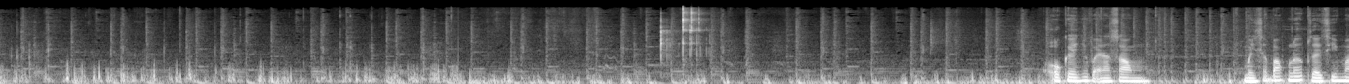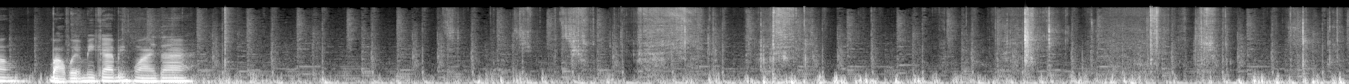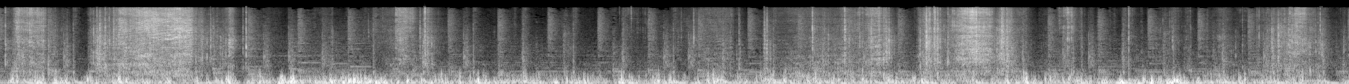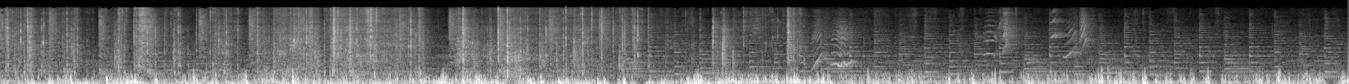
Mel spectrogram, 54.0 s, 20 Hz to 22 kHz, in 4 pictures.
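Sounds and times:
background music: 0.0s - 53.9s.

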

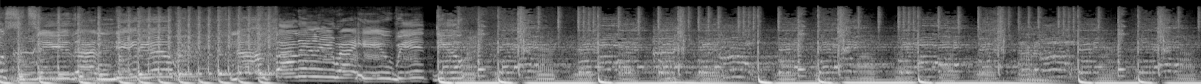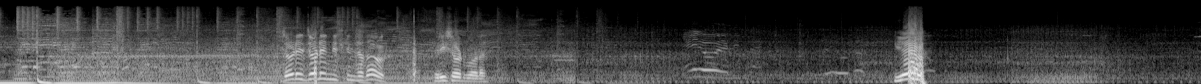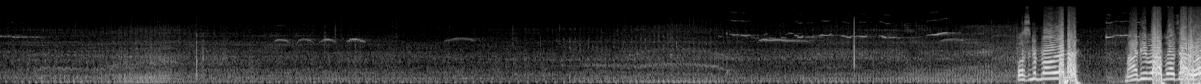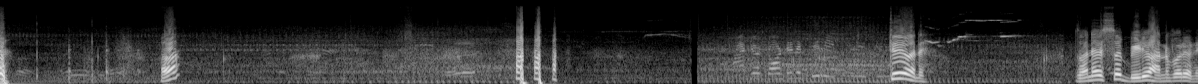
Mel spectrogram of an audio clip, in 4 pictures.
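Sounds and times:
motorcycle engine running: 4.4s - 46.8s
road and wind noise: 4.7s - 48.0s.

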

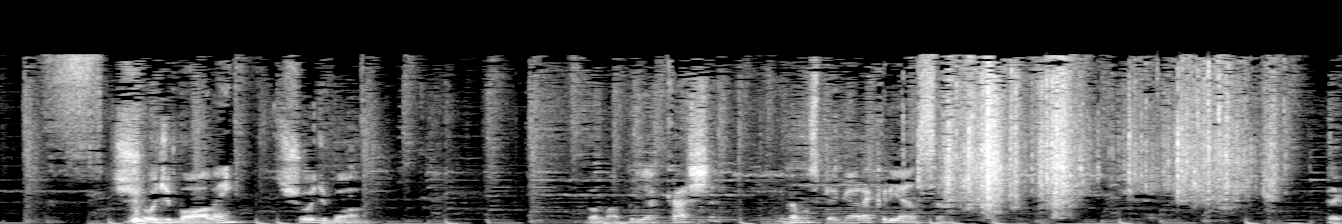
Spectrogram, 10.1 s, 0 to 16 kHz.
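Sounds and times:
background music with steady beat: 0.0s - 10.0s
tissue paper crinkling: 6.8s - 9.8s.

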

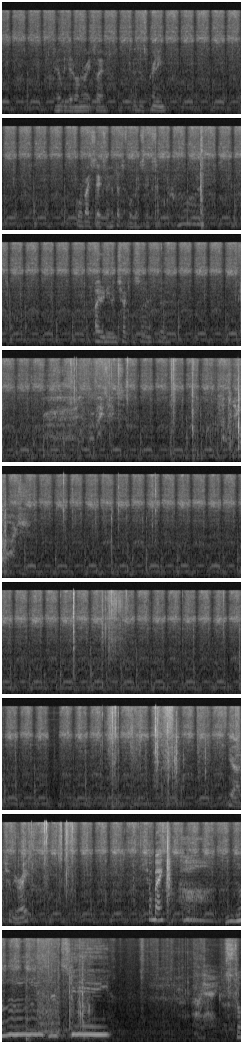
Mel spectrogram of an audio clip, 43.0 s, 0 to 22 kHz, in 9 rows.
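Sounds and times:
inkjet printer printing: 0.0s - 40.4s.

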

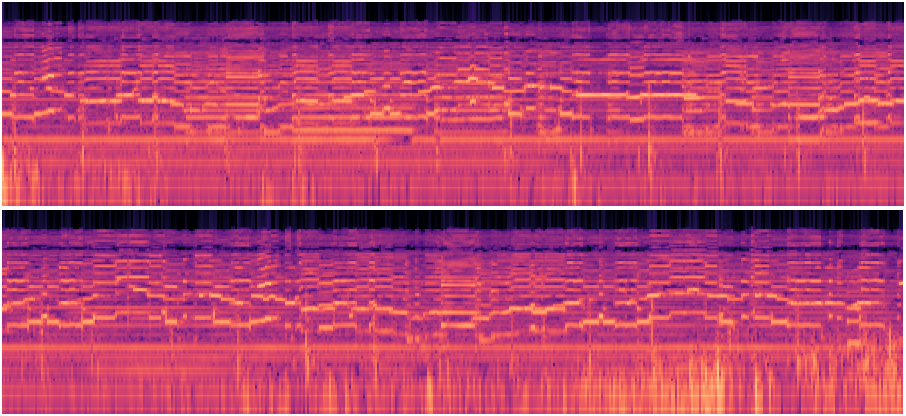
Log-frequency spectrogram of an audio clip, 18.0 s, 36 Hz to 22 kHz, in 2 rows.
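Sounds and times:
uilleann pipes and tin whistle jig: 0.0s - 18.0s.

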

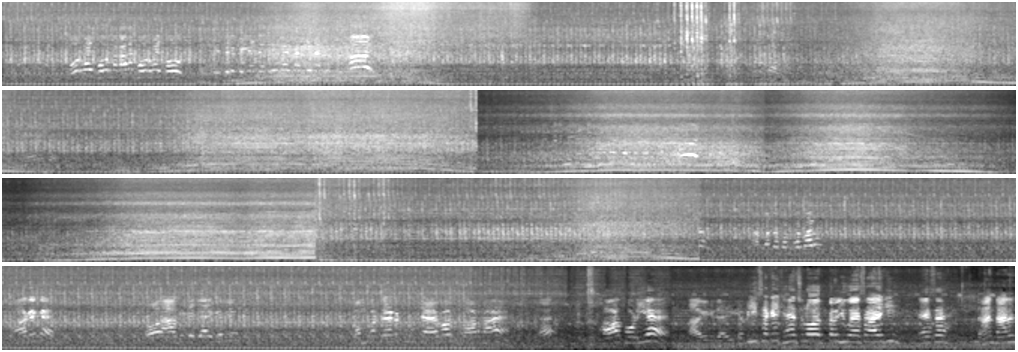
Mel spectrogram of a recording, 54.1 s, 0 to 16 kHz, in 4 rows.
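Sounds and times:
diesel engine revving: 0.0s - 54.0s.

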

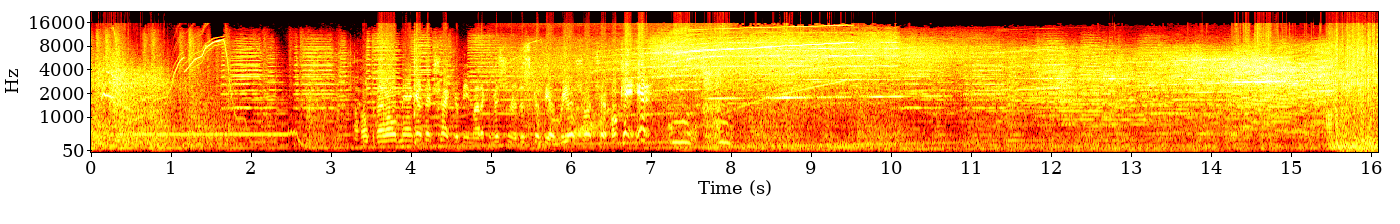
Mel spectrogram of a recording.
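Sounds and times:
orchestral film music: 0.0s - 8.4s
spaceship engine whine and roar: 3.3s - 16.0s
deep rumble: 5.2s - 16.0s.

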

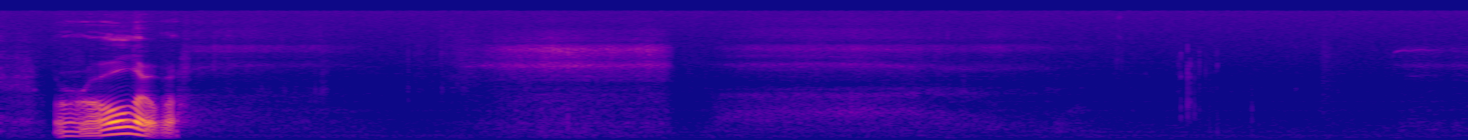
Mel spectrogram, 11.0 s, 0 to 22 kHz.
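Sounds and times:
breathing through the nose: 3.4s - 8.0s.

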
